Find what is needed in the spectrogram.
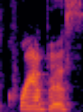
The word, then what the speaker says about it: Krampus: Well, the American way to say it is Krampus. Because it does originate in Austria and Germany, everything I looked at pronounced it more like Krampus.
